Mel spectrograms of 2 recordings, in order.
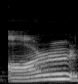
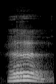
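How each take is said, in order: First: The R is made with the tongue tip. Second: The R is made in the throat. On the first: The speaker calls it wrong. "rounded R that you make underneath your tongue" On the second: The speaker calls it right. "This is done in the back of your throat"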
